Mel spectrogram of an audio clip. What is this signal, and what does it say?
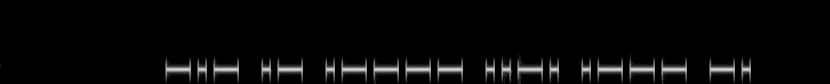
Morse code, heard as a keyed tone, about 16 wpm, 700 Hz. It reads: KA1FJN
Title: Speed Racing - USA 2x3 Call Signs 15wpm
